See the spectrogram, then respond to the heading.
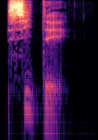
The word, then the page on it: cité: francais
